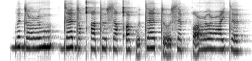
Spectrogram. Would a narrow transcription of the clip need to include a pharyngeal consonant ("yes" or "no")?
yes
